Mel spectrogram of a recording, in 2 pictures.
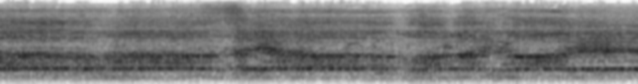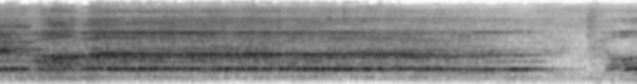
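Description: Men's voices in a Shia mourning chant, sounding together on one long drawn-out note that is held almost unbroken, with a few short dips, and fades out near the end.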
